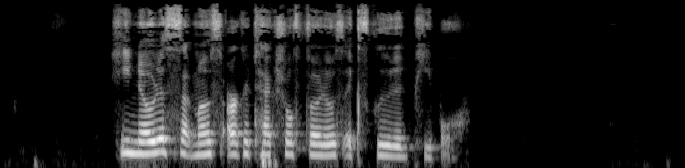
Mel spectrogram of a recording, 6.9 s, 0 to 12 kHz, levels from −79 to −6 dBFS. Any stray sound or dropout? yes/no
no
